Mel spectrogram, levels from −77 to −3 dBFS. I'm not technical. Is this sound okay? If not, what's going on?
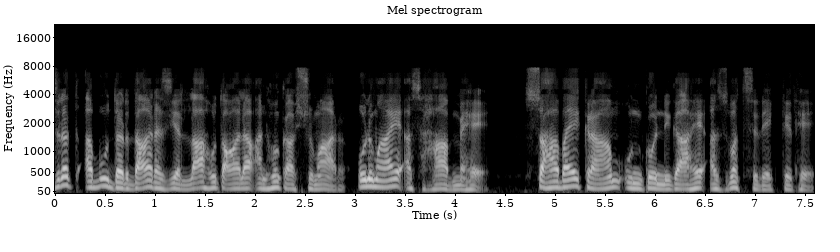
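No. Nellymoser compression affects the whole clip, likely from the old Flash microphone codec. It chops the speech into short blocks and gives each only a small, fixed budget of detail. Weak frequency bands within the sound get nothing and are filled in with noise. That gives the speech a rough, hissy haze and a muffled, underwater feel, and there is nothing at all above 7.7 kHz, so the crisp top end is missing.

Pre-echo occurs at 1.64 s, 2.27 s, 5.29 s, 5.90 s and 6.54 s. The first comes just after "ابو درداء رضی اللہ" and before "تعالیٰ عنہ کا", the second just after "رضی اللہ تعالیٰ عنہ", and the third just before "کرام ان". Because the compression spreads its noise across a whole block, a sudden sharp sound drags a short hiss into the moment just before it, about 11 to 13 ms early, which softens the attack.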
